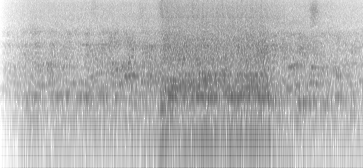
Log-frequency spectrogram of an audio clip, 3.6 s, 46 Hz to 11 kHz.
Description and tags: F1 BR 06 Engine Starts 10
Formula Brazil 2006 race. Engine starts. "MD MZR50" "Mic ECM907"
